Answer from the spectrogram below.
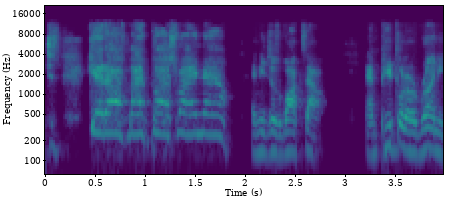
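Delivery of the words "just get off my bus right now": very high, shrill drill instructor scream. Retelling the drill instructor ordering everyone off the bus: imitating a screaming drill instructor. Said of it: "starts screaming".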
